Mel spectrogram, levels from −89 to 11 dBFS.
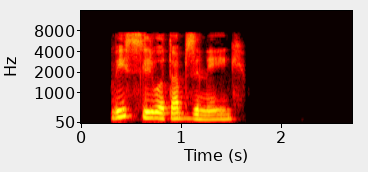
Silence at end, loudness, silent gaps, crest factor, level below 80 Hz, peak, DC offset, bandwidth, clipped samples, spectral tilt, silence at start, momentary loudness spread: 1.1 s; -17 LUFS; none; 18 dB; -66 dBFS; -2 dBFS; under 0.1%; 7.8 kHz; under 0.1%; -4 dB/octave; 0.3 s; 13 LU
